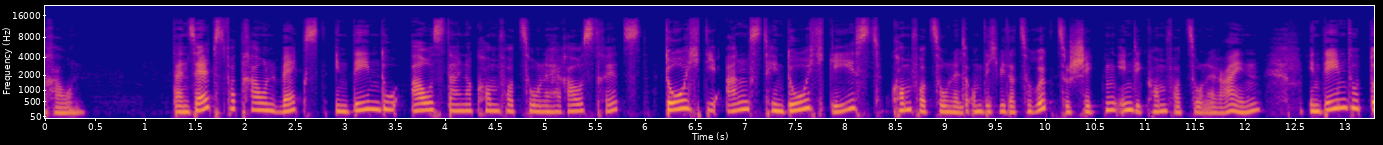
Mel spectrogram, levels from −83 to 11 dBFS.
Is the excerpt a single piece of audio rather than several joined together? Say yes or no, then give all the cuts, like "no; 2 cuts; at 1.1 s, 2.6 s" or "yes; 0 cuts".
no; 3 cuts; at 6.1 s, 8.4 s, 9.1 s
